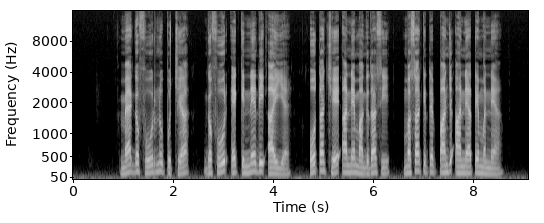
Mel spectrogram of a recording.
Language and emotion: Punjabi, neutral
